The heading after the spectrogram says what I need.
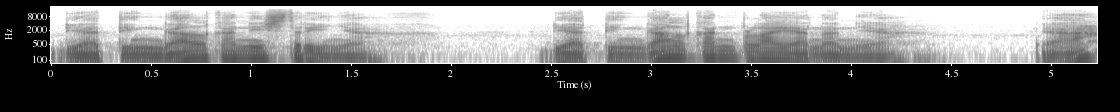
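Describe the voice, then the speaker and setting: A man, a pastor preaching an animated, joking sermon that keeps quizzing the congregation. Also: deep voice, slow. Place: church hall. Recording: echoey church hall.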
